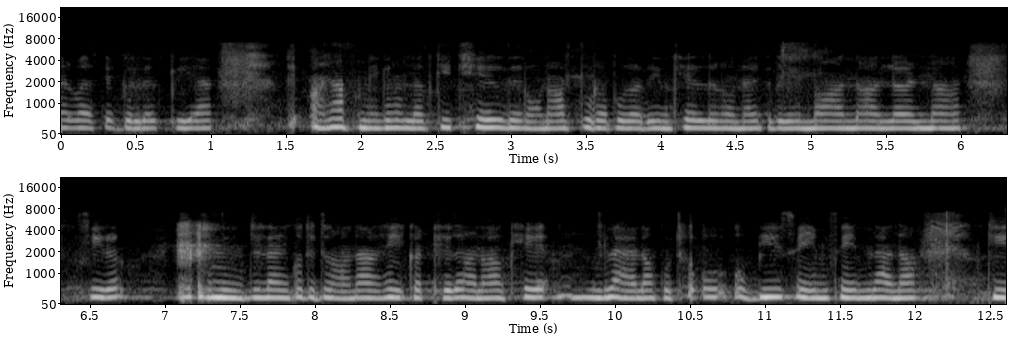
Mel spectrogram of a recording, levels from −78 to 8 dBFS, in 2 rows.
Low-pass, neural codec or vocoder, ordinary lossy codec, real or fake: 7.2 kHz; codec, 16 kHz in and 24 kHz out, 1.1 kbps, FireRedTTS-2 codec; none; fake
